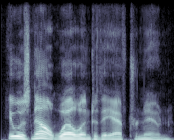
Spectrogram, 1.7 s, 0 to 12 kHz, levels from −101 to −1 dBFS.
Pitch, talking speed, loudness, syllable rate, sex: 120 Hz, 240 wpm, -15 LUFS, 6.2 syllables/s, male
